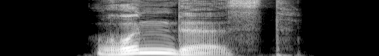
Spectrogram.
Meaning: inflection of runden: 1. second-person singular present 2. second-person singular subjunctive I
- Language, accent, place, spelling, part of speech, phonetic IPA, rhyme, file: German, Germany, Berlin, rundest, verb, [ˈʁʊndəst], -ʊndəst, De-rundest.ogg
